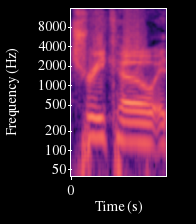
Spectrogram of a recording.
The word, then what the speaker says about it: Tricot: Trico. It's spelled Tricot.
